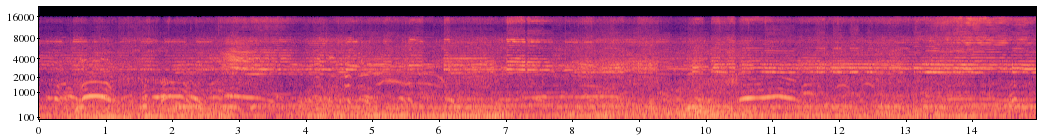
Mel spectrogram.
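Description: A street crowd shouting and cheering in overlapping voices over running motorcycle engines, with steady high-pitched horns sounding.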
